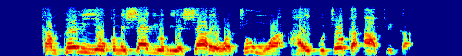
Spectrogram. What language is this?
Swahili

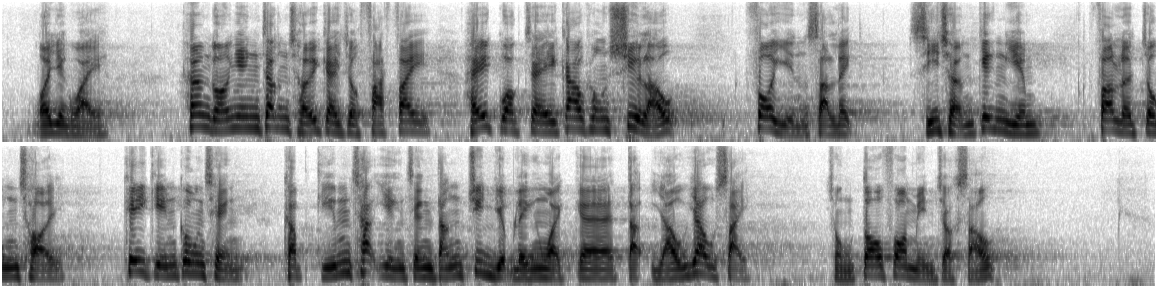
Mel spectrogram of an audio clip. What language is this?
Cantonese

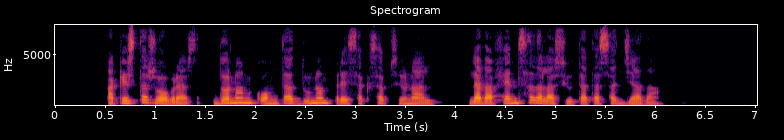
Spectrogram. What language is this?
Catalan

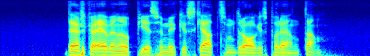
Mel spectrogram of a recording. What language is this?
Swedish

